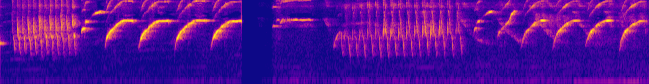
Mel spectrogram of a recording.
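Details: Canary song in quick tours: a harsh buzzy trill, a series of loud repeated downslurred whistles, a brief pause, then a rolling rattle and more repeated sweeping notes, with a faint low hum beneath.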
